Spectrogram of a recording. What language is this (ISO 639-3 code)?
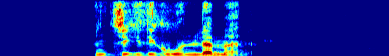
kab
